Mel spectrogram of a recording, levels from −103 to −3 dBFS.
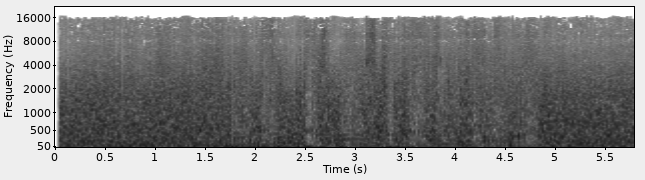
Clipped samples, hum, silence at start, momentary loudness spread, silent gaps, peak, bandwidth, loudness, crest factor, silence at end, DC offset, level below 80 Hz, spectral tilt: under 0.1%; none; 0.05 s; 3 LU; none; -4 dBFS; 17 kHz; -15 LUFS; 12 dB; 0 s; under 0.1%; -26 dBFS; -3.5 dB/octave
